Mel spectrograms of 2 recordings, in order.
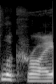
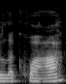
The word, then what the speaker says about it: LaCroix: by the way it's Lacroix I looked it up because it rhymes with enjoy that's on their website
